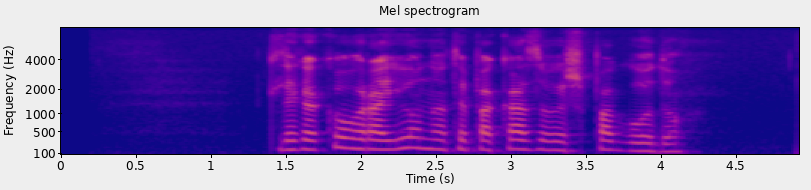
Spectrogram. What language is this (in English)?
Russian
